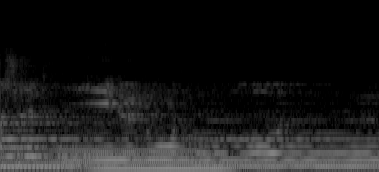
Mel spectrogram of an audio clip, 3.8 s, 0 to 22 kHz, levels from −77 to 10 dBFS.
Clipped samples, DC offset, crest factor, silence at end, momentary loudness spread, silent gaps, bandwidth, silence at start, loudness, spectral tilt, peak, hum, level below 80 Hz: under 0.1%; under 0.1%; 12 dB; 0 s; 4 LU; none; 8.4 kHz; 0 s; -36 LUFS; -9 dB/octave; -22 dBFS; none; -60 dBFS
